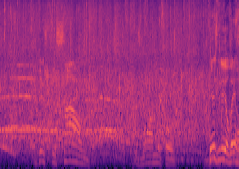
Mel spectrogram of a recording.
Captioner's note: applause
